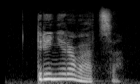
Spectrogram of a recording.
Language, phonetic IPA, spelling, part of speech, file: Russian, [trʲɪnʲɪrɐˈvat͡sːə], тренироваться, verb, Ru-тренироваться.ogg
- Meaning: 1. to train 2. passive of тренирова́ть (trenirovátʹ)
